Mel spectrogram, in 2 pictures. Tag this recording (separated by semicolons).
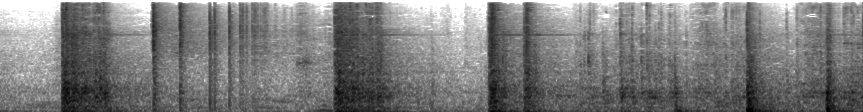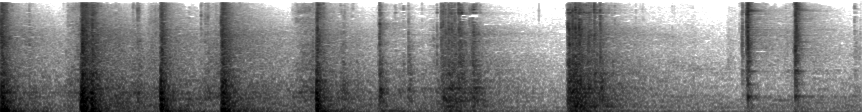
Campus; futbolin; UPF; bar; Poblenou; football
